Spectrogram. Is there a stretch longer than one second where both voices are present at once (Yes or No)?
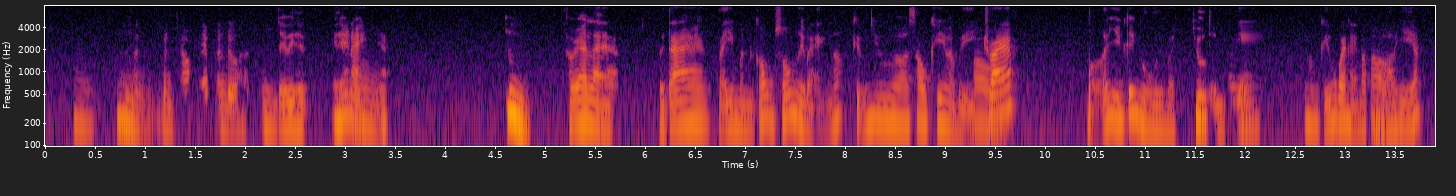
No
